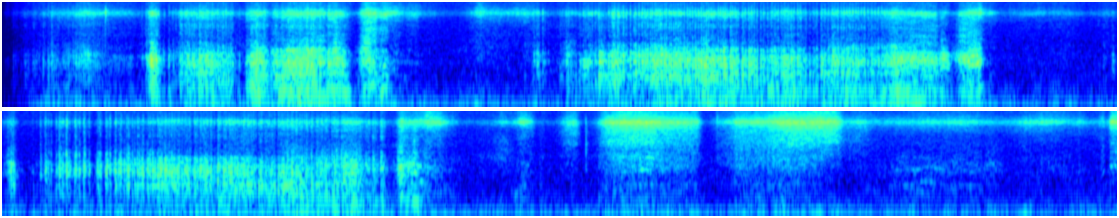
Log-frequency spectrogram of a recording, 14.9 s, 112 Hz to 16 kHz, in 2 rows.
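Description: Fingertips and short nails of both hands scratch and tap the silver, metallic-looking lid of a closed HP laptop lying flat, a thin hollow shell of unclear material (aluminum or plastic). Long, rough, hissing scrapes centred around 1 kHz come in bursts, with bright high edges. Brief pauses between them are broken by quick, dry taps.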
